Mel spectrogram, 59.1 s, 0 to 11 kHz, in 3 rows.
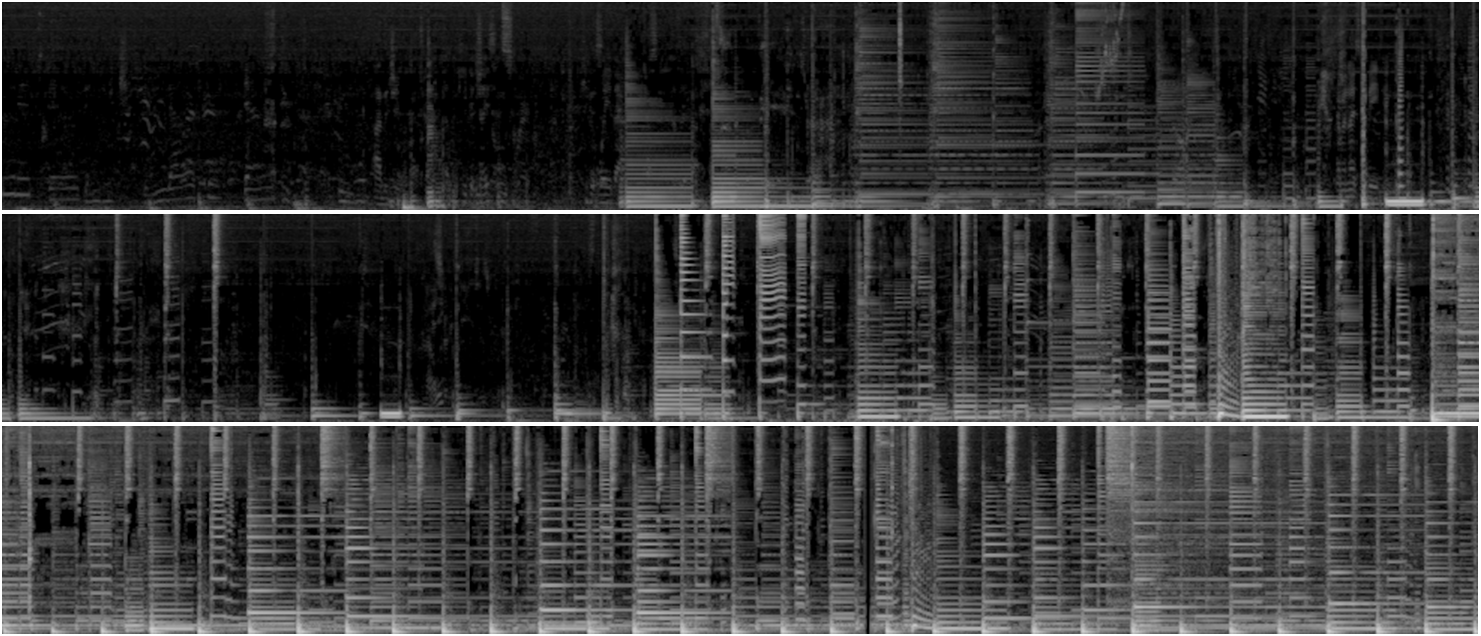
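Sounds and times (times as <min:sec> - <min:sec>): strummed acoustic guitar: 0:08.2 - 0:59.0
deep bass notes: 0:08.3 - 0:12.6, 0:15.6 - 0:21.6, 0:31.0 - 0:59.0
keyboards: 0:23.8 - 0:59.0.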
